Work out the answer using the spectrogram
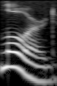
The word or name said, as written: lord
